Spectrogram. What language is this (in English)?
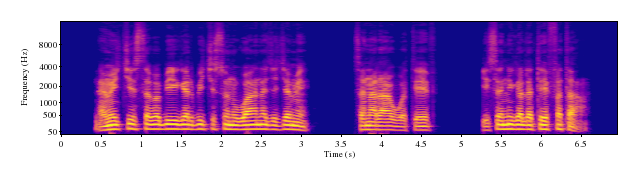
Oromo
